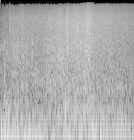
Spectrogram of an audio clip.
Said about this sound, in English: Massive waves erupted, like watery claws pulling at the beast's frame. He struggled to stay afloat, but soon he slipped beneath the waves.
